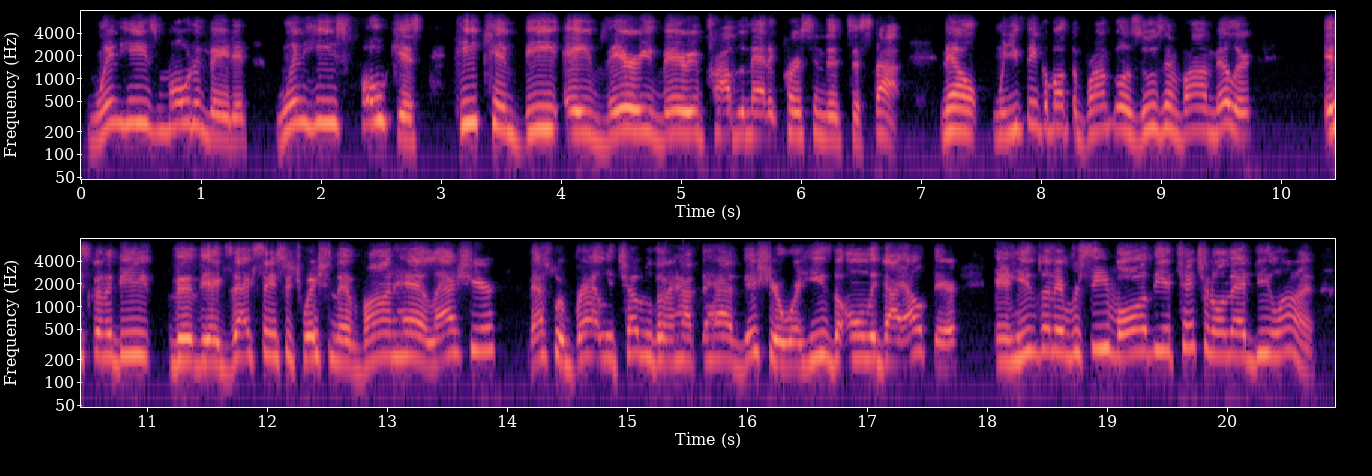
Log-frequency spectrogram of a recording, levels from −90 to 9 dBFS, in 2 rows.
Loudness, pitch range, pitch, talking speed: -24 LUFS, 185-235 Hz, 205 Hz, 205 wpm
